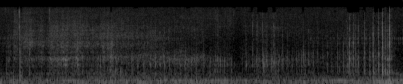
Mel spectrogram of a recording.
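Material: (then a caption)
Synthetic mesh. Long nails scratch along the synthetic mesh fabric upper and laces of a single hollow athletic sneaker. The result is a quiet, steady scratchy rasp over a low purring rumble, with brief brighter scrapes near the end.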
